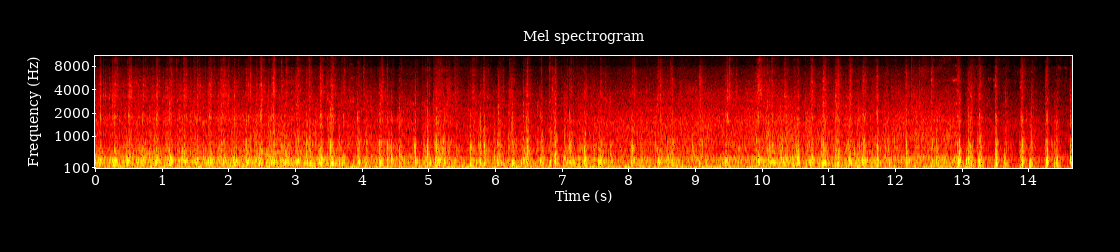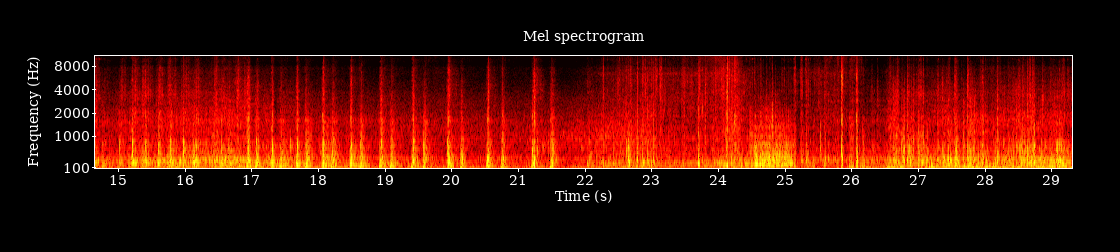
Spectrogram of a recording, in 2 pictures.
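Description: Summer toboggan run sled rolling along its track: a steady rumble, turning about halfway through into a rapid clatter, with a brief drop in level a little before the end.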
